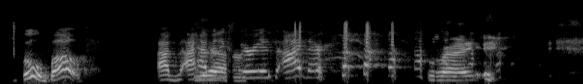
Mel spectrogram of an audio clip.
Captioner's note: laughs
